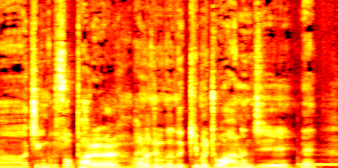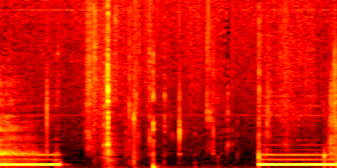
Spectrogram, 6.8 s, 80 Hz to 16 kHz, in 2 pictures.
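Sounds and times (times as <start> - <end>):
speech: 0.2 - 3.5
telephone keypad dialing tones: 3.0 - 4.0, 6.0 - 6.7.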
